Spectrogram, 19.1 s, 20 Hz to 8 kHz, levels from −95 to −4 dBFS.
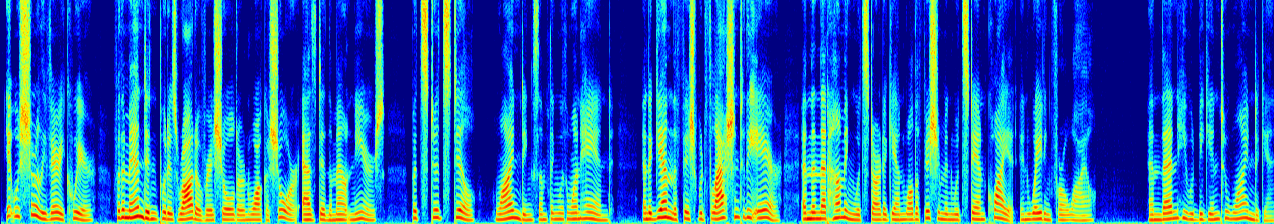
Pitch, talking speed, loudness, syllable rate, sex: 205 Hz, 200 wpm, -20 LUFS, 5.4 syllables/s, female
